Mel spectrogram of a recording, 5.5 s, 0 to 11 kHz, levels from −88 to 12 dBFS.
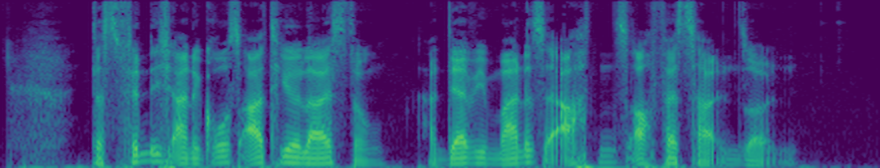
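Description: No faults are audible anywhere in the speech.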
